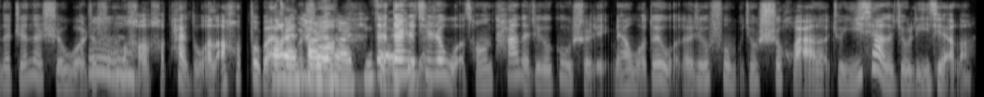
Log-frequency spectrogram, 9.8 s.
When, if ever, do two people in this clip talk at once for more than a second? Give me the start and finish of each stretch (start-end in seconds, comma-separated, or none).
2.7-4.3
